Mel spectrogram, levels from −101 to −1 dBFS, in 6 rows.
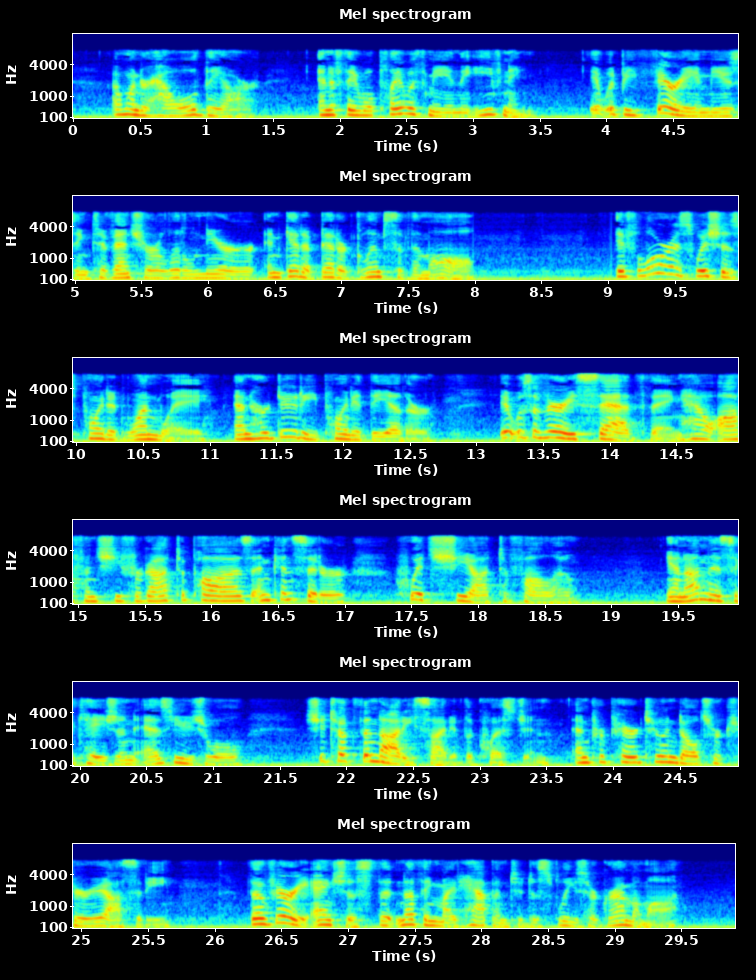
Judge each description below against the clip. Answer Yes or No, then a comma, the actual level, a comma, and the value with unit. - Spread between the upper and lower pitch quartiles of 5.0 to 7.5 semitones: Yes, wide, 5.6 semitones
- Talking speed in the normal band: Yes, average, 195 wpm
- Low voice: No, medium, 185 Hz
